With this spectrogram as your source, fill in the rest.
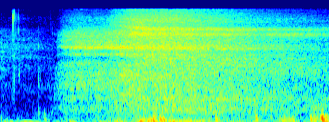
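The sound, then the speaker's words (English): A deep breath, drawn as one long, steady airy rush lasting about two seconds, heard alone without talk. “Take a breath.”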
